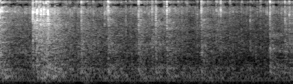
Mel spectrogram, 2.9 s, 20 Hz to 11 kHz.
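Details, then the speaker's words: 2001 Specialized Rockhopper bicycle during final gear adjustment: light, even ticking and brushing with the cranks as the cross-chained chain rubs the front derailleur cage. "That noise you're hearing is just this thing's a little little cross chain. So, there's a little bit of rubbing up here."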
